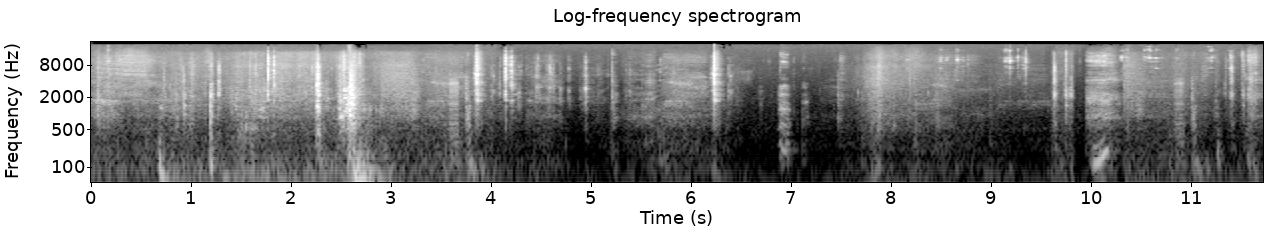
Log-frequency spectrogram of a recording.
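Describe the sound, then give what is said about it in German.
Keys jangle and rattle in an ignition, followed by a scattered series of sharp mechanical clicks as the car fails to start. The engine never turns over or catches. “Ich mach schon mal den Wagen an.”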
